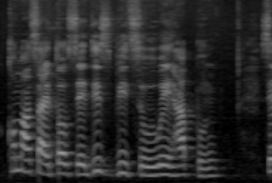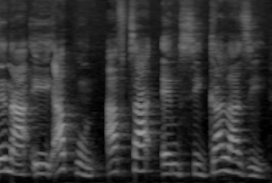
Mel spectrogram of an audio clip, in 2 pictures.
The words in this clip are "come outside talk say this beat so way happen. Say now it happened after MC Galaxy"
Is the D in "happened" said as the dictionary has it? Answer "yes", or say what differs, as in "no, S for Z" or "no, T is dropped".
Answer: no, D is dropped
